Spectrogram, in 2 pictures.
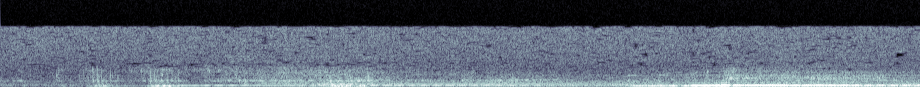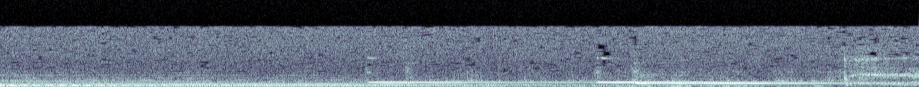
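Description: A doorbell at a front door rings at four o'clock, on and on as a steady, droning tone, its pitch holding for several seconds and shifting slightly partway through, over a low background rumble. No one speaks.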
